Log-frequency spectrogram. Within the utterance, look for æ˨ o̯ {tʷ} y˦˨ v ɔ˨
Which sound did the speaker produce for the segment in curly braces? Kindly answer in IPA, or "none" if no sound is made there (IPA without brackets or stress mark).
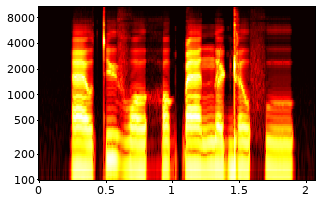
t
